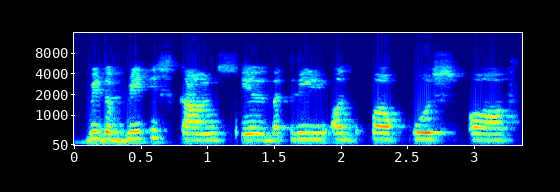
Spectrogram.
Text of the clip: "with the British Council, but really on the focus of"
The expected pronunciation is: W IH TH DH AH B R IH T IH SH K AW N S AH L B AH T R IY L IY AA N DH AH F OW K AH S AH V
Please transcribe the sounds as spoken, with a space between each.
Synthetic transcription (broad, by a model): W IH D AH B R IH T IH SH K AW N S AH L B AH T R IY L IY AA N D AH P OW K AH S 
